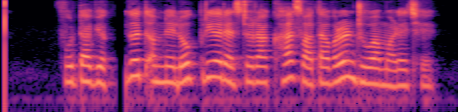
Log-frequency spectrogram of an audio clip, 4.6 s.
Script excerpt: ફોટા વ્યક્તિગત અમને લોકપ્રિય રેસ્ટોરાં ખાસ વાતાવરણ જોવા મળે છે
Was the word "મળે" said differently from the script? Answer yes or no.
no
